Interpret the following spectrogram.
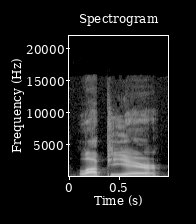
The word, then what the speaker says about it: Lapierre: So is uh Oh, I thought it was Dow. It's not. It's La Lapierre. All right. W sends it behind the net. Laierre. Laierre. I don't know how to say it. It's La Pierre.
